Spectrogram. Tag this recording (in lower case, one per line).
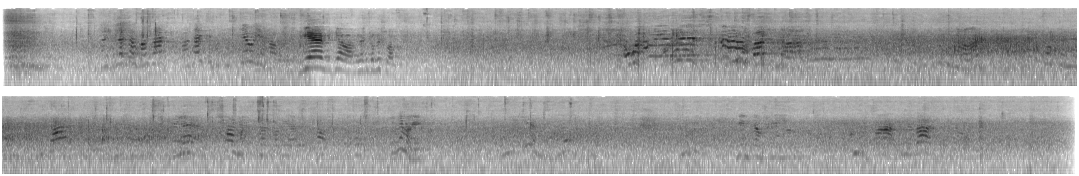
conversation
human voice
speech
